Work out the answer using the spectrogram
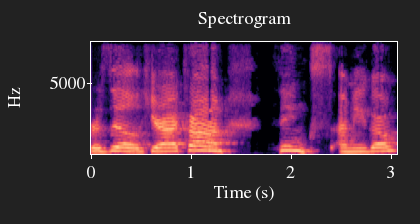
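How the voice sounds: A woman uses a hissing, put-on character voice. It sits high in pitch and moves at a fairly slow pace.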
